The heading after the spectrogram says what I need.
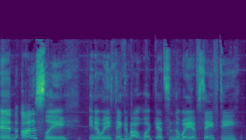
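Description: A woman's voice: a little high, fast talker, fairly bright tone. A middle-aged woman giving a public lecture to parents on child safety, earnest and stressing key words by repeating them. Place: meeting room with audience.

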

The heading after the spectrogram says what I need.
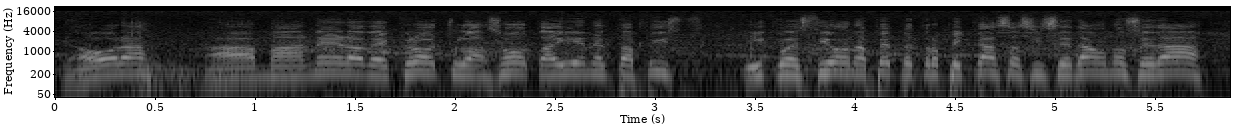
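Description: A Mexican man working as a wrestling commentator, calling lucha libre play-by-play in an excited, dramatic sportscaster delivery. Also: high voice, brisk. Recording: noisy old TV broadcast, arena ambience.

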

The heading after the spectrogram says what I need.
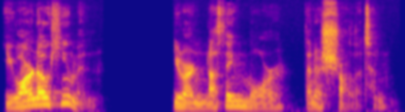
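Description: Man reading as a tiger, male, scarred veteran, stern, measured, low voice. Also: expressive.

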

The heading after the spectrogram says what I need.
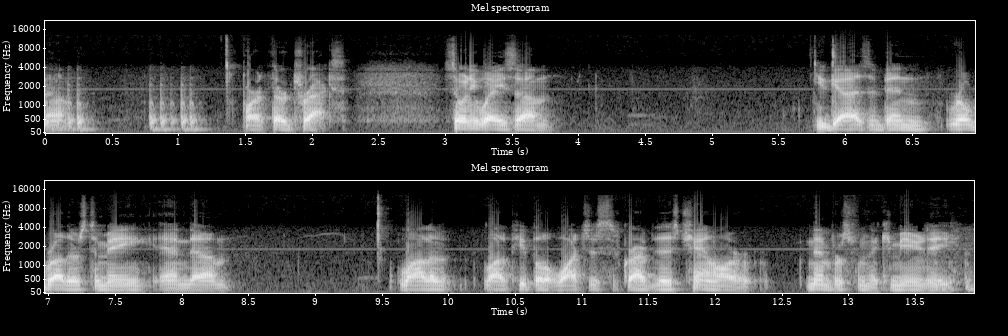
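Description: A man who is a retired Marine and hosts a channel, talking casually to his viewers in a plain-spoken, halting way with many fillers. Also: very deep voice, low-quality recording. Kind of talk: casual talk to camera.

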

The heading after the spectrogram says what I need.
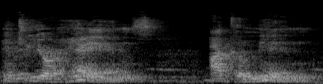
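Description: A middle-aged man preaching a sermon from a church pulpit, building his call-and-response delivery up to shouts. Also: medium pitch, expressive, drawn-out words. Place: large church sanctuary, indoors, at the pulpit. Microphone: pulpit mic, recorded by a far camera. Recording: echoey church sanctuary from far off.

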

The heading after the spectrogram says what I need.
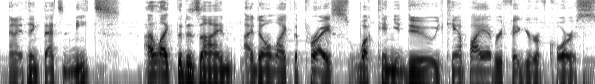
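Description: Low-voiced man, a bit hoarse, chatty. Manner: chatty, opinionated, thinking aloud with frequent fillers. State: losing his voice. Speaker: figure collecting channel host. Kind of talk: casual product review.

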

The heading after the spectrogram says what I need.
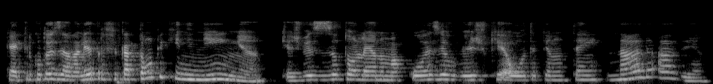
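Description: A woman with a Brazilian Portuguese accent teaches English in a live online class over a video call, her medium-pitched voice with the highs cut off. She explains exercises slowly, using many fillers and tag questions.

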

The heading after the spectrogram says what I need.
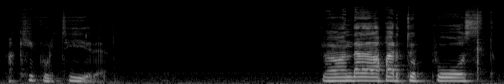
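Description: A man giving casual gameplay commentary, chatting to his viewers with excitable outbursts. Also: fairly high pitch, slow pace. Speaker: gaming youtuber.

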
